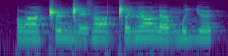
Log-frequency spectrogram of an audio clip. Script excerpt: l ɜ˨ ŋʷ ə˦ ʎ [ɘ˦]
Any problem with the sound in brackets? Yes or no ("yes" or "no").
no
